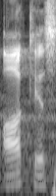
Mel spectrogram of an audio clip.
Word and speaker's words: Arceus: And yeah, before we go on, yeah, there's a lot of people who pronounce like Arceus in different ways. I've heard Arceus as well, but Arceus is what I go with.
